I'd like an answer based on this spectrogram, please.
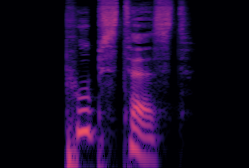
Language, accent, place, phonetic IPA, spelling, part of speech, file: German, Germany, Berlin, [ˈpuːpstəst], pupstest, verb, De-pupstest.ogg
- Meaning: inflection of pupsen: 1. second-person singular preterite 2. second-person singular subjunctive II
